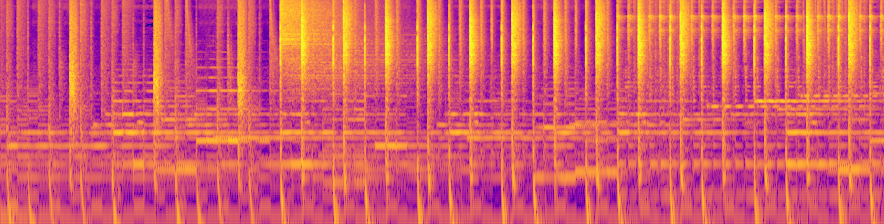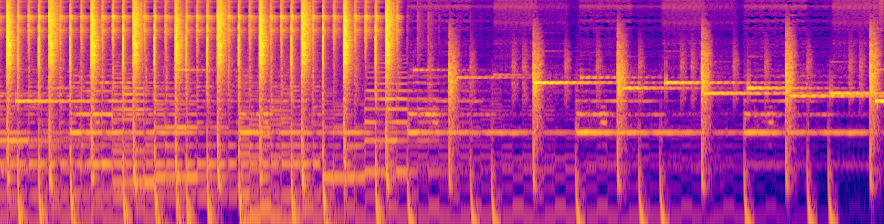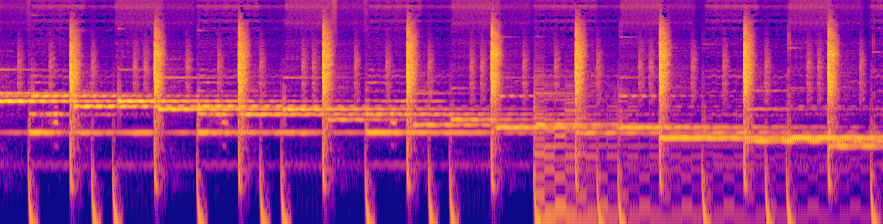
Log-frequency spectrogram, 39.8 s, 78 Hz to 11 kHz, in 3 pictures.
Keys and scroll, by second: 1.1 ctrl+d, 1.3 Escape, 13.9 ], 14.8 ], 16.1 4, 18.1 3, 24.0 F9, 28.7 ctrl+d, 28.8 Escape, 33.1 4, 33.5 2, 36.1 ].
